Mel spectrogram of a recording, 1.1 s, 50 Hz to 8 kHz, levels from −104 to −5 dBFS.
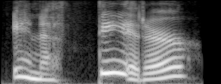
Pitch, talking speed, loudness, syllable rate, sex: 280 Hz, 165 wpm, -14 LUFS, 4.4 syllables/s, female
